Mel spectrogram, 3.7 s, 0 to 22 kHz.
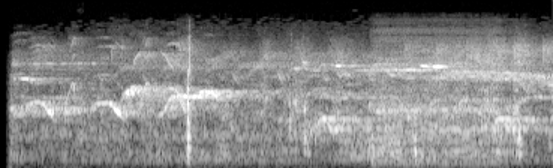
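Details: Grey-sided laughingthrush in Khonoma, Nagaland, India, in April 2024. Several birds call at once in dense, overlapping chatter: short whistled and warbling notes, mostly mid to high pitched, some sliding up and down, over a steady hiss.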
